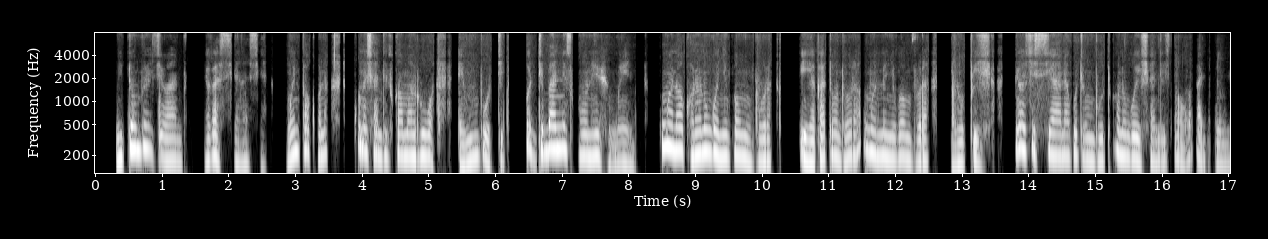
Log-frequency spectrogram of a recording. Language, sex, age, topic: Ndau, female, 36-49, health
